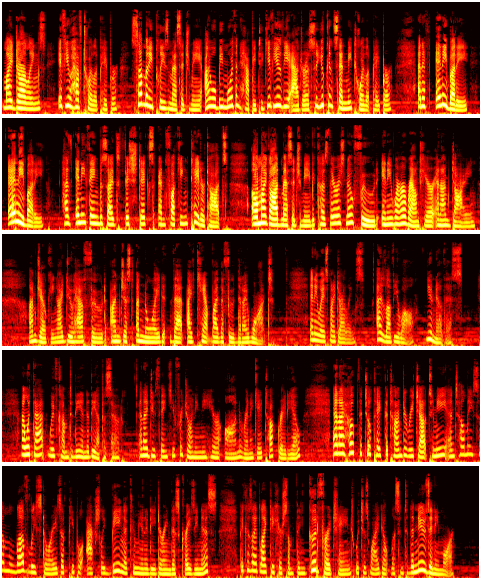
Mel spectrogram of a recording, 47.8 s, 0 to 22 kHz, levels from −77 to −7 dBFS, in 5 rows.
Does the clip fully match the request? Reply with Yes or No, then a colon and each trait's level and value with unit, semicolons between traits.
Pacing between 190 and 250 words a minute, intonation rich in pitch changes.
Yes: average, 200 wpm; wide, 6.9 semitones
